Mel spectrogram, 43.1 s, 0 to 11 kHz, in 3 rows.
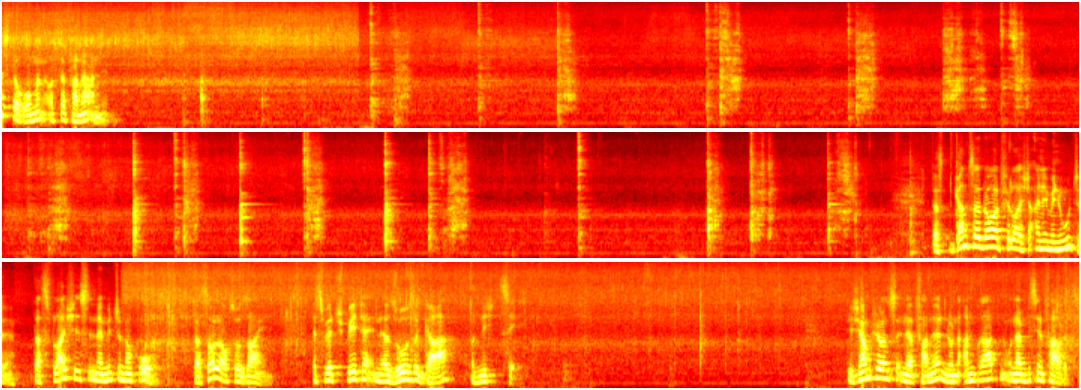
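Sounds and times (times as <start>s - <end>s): meat sizzling in a pan: 0.0s - 27.0s, 30.3s - 43.0s
metal spatula scraping a pan: 4.9s - 5.6s, 7.4s - 7.8s, 9.4s - 10.0s, 11.3s - 11.8s, 12.5s - 13.8s, 14.4s - 15.5s, 16.1s - 17.8s, 18.4s - 18.8s, 20.1s - 20.7s, 23.8s - 24.8s, 25.4s - 26.6s.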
